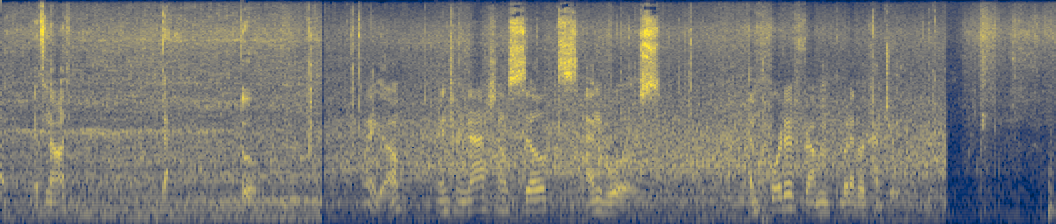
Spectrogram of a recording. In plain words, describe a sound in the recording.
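A young man talks casually, close by, outdoors.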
